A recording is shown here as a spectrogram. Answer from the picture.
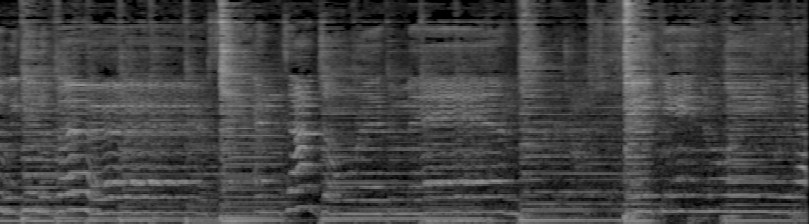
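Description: A woman singing a slow melody while strumming an acoustic guitar, performed live.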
